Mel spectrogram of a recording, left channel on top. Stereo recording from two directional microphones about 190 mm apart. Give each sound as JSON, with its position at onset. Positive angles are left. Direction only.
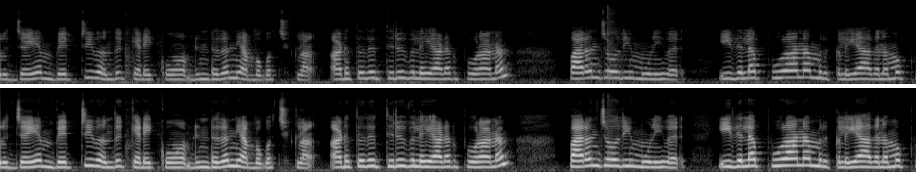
{"t": 0.0, "sound": "a woman's voice", "side_deg": -40}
